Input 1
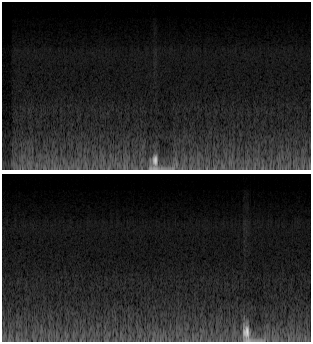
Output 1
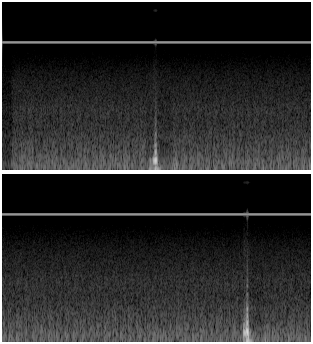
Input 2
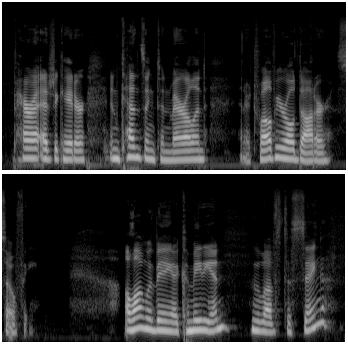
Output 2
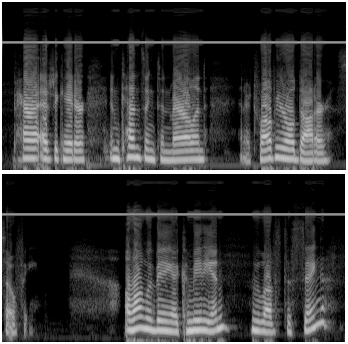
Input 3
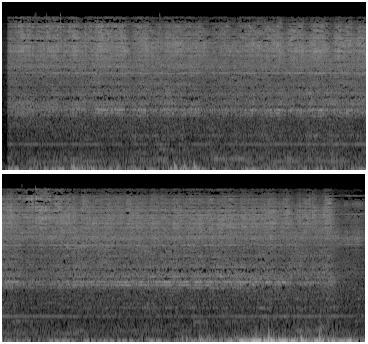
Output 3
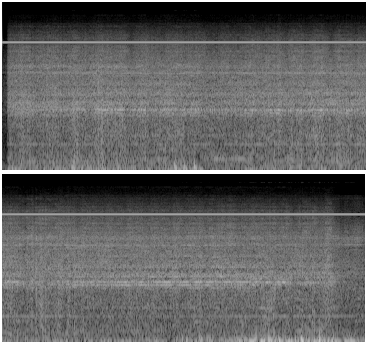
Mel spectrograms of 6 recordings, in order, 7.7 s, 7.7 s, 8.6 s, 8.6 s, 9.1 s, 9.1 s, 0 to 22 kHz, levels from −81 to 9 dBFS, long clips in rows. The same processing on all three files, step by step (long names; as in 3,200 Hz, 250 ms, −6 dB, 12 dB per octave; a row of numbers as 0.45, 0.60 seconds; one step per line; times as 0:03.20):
asymmetric clip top −20.5 dBFS, bottom −3.5 dBFS
switching amplifier with a slow clock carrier 9,100 Hz
normalise the peak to −1.5 dBFS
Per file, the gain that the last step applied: +3.0, +6.0, +12.0 decibels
